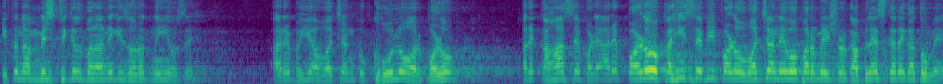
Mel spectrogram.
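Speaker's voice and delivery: loud, high-pitched urging from the pulpit; forceful preaching exhortation. Real, not acted. Exhorts congregation at full force. (ज़ोर से ऊँची आवाज़ में उपदेश)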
